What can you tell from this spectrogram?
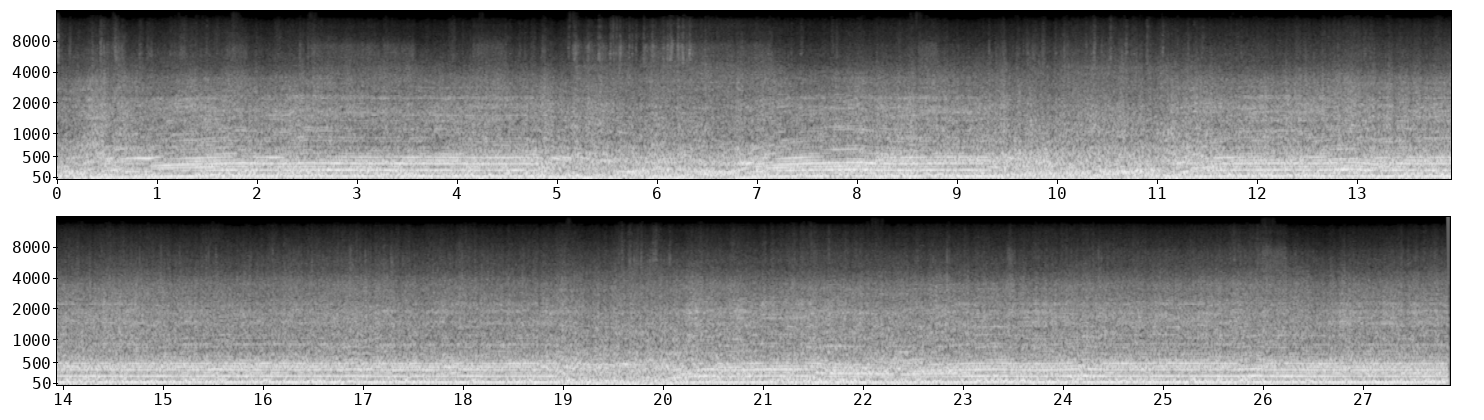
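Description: Engine of an off-road dune race vehicle heard on board, running hard at high revs. Its pitch dips and climbs back several times as the throttle is eased and reopened.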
